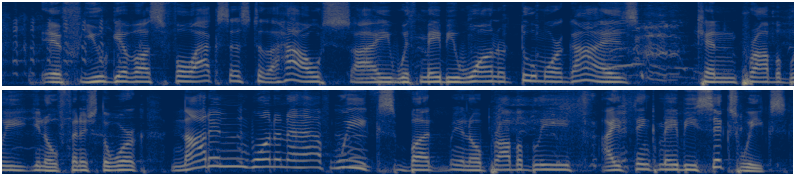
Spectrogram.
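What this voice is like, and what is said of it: Impression of a friend. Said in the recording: “do a Shimmy impression”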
